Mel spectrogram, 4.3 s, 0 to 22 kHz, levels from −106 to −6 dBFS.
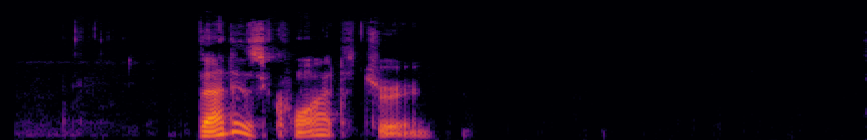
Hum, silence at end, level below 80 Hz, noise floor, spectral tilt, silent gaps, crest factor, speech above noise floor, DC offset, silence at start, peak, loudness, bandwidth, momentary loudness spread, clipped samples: none; 2.2 s; -80 dBFS; under -90 dBFS; -5.5 dB/octave; none; 24 dB; over 52 dB; under 0.1%; 1 s; -18 dBFS; -39 LUFS; 12.5 kHz; 10 LU; under 0.1%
